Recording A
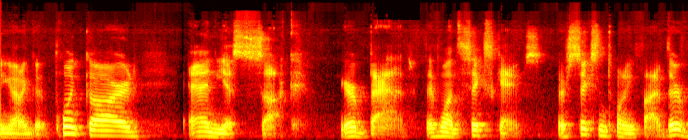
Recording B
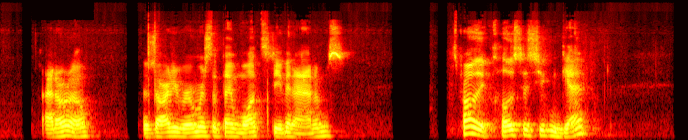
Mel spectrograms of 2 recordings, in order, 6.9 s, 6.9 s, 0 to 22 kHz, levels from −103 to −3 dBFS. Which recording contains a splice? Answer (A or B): B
